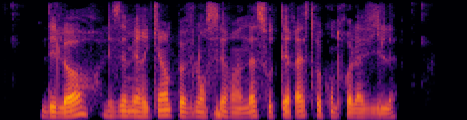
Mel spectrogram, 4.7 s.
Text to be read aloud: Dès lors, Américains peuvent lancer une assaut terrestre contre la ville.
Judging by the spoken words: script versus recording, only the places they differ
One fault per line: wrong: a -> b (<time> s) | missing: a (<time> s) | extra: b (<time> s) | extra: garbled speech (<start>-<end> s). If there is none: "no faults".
extra: les (1.0 s)
wrong: une -> un (2.2 s)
